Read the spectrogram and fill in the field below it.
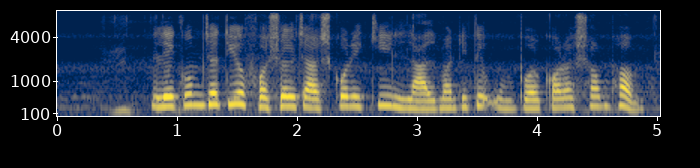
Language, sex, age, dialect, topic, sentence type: Bengali, female, 18-24, Northern/Varendri, agriculture, question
